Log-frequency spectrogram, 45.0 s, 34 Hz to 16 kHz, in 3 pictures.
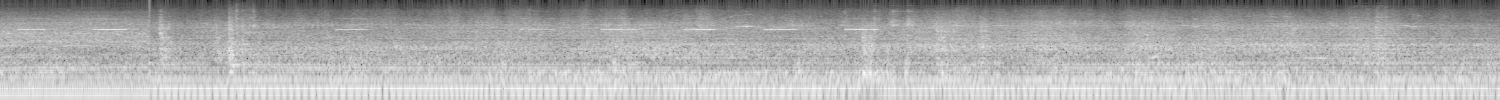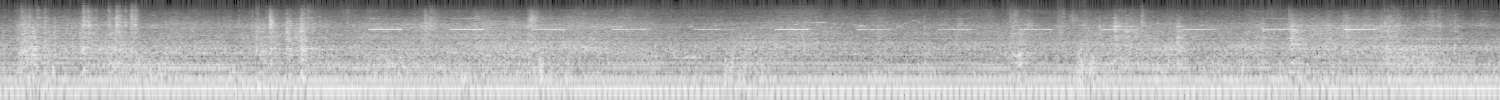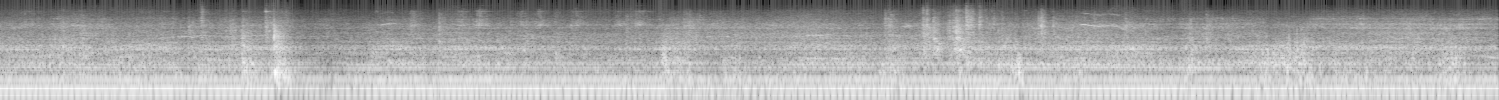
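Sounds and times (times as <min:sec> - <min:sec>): diesel engine running: 0:00.0 - 0:44.9
reversing alarm beeps: 0:00.2 - 0:01.4, 0:05.2 - 0:08.9, 0:18.7 - 0:26.3.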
